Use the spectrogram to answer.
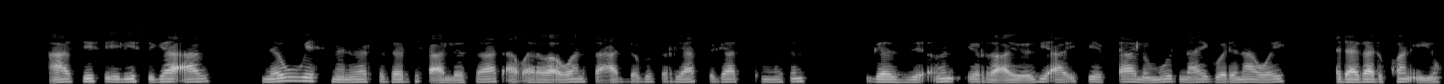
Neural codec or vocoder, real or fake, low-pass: none; real; 5.4 kHz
